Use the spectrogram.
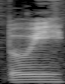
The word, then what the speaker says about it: Bowie: a buoy knife knife it's spelled Bowie like b o w i e but his name was actually pronounced buoy Jim buy and uh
